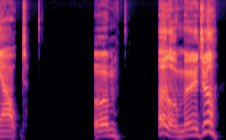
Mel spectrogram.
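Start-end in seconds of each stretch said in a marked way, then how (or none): 1.4-3.3 sheepish workman, a bit louder; awkward hello from a clumsy handyman; Ted's voice. Acted. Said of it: "said Ted".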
